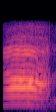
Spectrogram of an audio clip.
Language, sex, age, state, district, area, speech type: Bengali, female, 60+, West Bengal, Hooghly, rural, conversation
